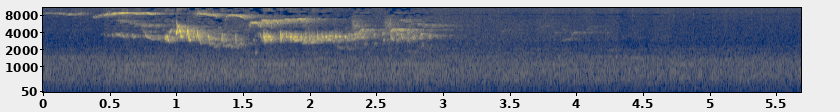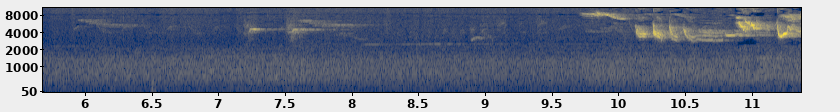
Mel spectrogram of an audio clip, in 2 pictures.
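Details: Male European robin singing to hold his territory on the 5 Pits Trail, Chesterfield, Derbyshire, UK: high, thin, warbling phrases trickling up and down, with long pauses, over a steady low hiss.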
